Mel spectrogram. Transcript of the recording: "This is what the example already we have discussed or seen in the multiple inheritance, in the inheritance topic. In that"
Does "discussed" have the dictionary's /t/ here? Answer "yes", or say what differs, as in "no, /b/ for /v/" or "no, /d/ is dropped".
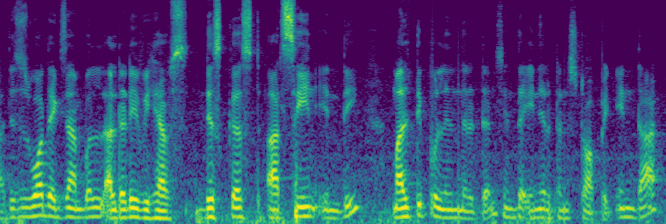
yes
